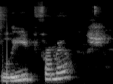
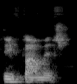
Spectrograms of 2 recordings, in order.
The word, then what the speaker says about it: Liebfraumilch: I'm actually drinking German wine that I definitely can't pronounce. Liebfraumilch. Liebfraumilch.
